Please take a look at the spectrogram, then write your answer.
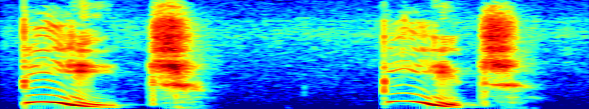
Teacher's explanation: наступне слово піч піч перший звук п другий і третій- ч перший звук пом'якшений М'який приголосний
